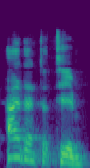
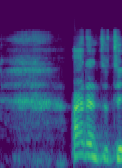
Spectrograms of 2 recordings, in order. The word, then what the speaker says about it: identity: in Vietnamese identities and you need to stretch the second syllable then okay identity identity is mean who or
